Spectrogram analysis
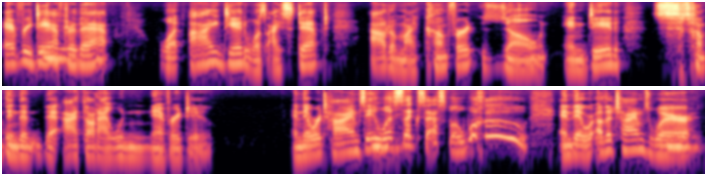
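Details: Stuttering in an adult host of a podcast by and for people who stutter.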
